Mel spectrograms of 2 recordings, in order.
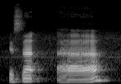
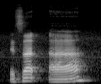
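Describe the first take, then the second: The two takes are said the same way.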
